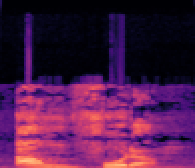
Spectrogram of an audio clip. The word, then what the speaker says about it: ánfora: Por ejemplo, aquí tenemos la palabra ánfora. Ánfora es una palabra esdrújula, lleva la mayor fuerza de voz en la antepenúltima sílaba, en an, ¿verdad?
